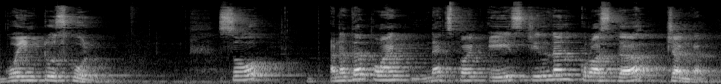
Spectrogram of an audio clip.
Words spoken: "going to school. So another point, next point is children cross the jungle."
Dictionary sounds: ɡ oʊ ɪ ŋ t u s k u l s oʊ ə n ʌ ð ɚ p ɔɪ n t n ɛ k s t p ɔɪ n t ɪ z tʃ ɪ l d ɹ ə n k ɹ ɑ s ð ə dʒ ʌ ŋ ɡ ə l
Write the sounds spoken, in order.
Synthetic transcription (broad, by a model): ɡ oʊ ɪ ŋ t u s k u l s oʊ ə n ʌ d ɚ p ɔɪ n t n ɛ k s t p ɔɪ n t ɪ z tʃ ɪ l d ɹ ə n k ɹ ɑ s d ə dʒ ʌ ŋ ɡ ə l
